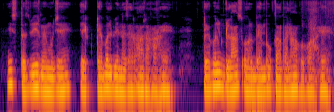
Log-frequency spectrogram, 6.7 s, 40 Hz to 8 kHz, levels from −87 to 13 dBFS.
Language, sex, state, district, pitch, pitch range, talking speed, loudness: Hindi, male, Arunachal Pradesh, Lower Dibang Valley, 110 Hz, 105-115 Hz, 170 wpm, -15 LUFS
